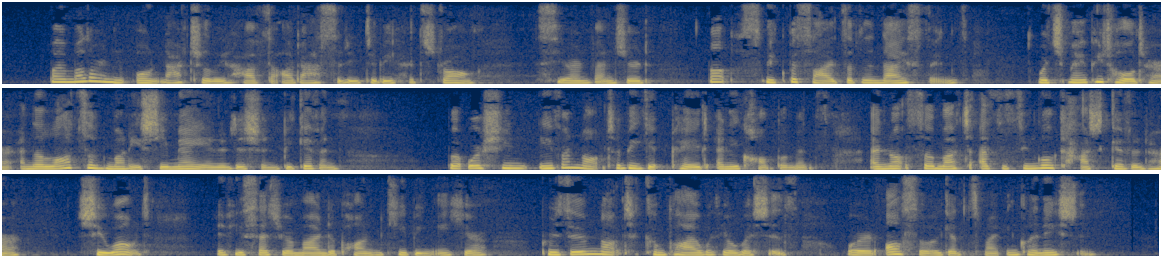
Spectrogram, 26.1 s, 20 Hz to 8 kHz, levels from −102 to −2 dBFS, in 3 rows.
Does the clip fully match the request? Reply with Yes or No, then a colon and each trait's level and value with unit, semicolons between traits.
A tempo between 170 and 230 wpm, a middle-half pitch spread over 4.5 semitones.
No: average, 185 wpm; average, 3.6 semitones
